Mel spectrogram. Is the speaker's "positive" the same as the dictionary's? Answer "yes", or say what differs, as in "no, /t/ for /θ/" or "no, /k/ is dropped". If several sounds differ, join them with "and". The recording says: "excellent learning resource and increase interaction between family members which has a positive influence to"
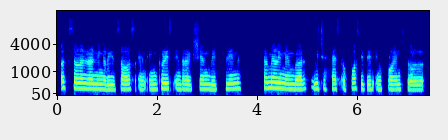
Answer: no, /s/ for /z/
